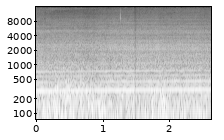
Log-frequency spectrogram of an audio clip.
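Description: A motorcycle engine pulls steadily in second gear on a rider's first outing, a loud, continuous harmonic drone that holds close and constant without a break.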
